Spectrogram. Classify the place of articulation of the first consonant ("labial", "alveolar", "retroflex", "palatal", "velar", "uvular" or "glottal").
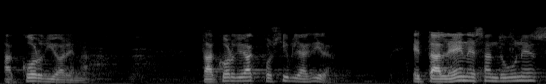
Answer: velar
